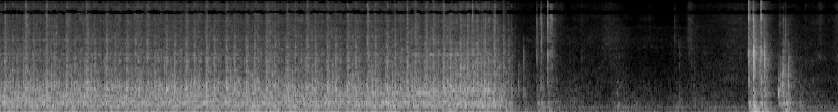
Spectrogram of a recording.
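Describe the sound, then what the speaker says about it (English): Sewing machine stitching a half square triangle corner to corner for a quilt block, running steadily and loudly for about five seconds before stopping, followed by quieter handling noises and a brief sharp clatter. "Sew corner to corner."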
